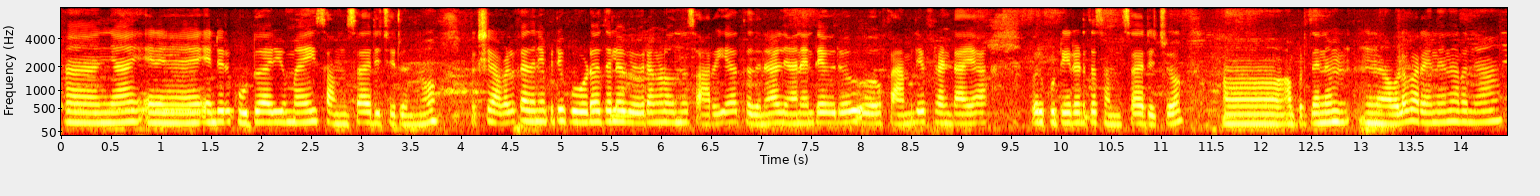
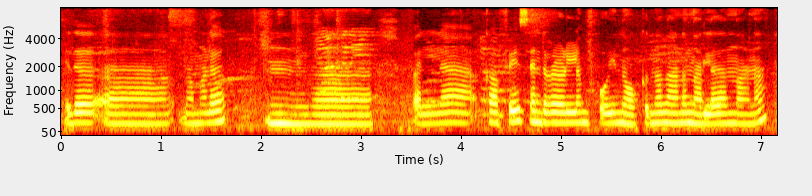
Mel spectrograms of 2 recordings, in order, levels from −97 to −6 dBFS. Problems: background conversations at intervals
